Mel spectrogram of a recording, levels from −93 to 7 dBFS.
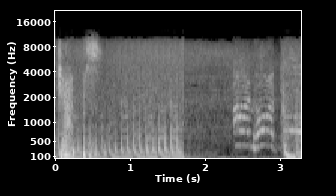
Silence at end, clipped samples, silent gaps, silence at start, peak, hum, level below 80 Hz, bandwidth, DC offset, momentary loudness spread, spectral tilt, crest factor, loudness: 0 s; under 0.1%; none; 0 s; -2 dBFS; none; -30 dBFS; 11.5 kHz; under 0.1%; 16 LU; -3.5 dB/octave; 18 dB; -20 LUFS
